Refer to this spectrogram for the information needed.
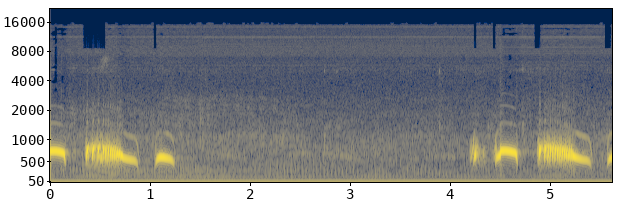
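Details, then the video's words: Spotted dove kept as a decoy, cooing to stir rival doves to answer: a mellow, hollow phrase ending in a falling note, a quiet gap, then the phrase begins again. "Chim cu gáy mồi cây gáy gọi kích bổi tập mồi căng lửa. Cu đất gáy kích bổi."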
